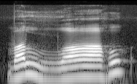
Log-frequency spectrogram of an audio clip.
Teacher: अल्लाह के नाम को पुर करके पढ़ना है, मुंह भर के पढ़ेंगे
